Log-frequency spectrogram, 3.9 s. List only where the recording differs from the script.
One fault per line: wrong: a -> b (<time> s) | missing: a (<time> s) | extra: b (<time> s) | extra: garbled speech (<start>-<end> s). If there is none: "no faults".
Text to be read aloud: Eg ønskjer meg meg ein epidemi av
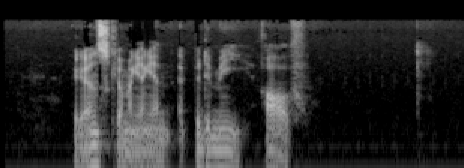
no faults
